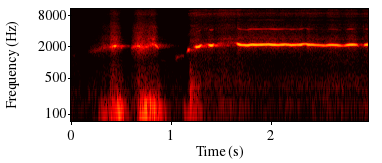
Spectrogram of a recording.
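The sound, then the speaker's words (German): A person whistles close to the microphone to call a horse: two short, breathy bursts, then a long, steady, high-pitched whistle held to the end, with no talking. “Er pfeift auf jeden Fall mal, ne?”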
